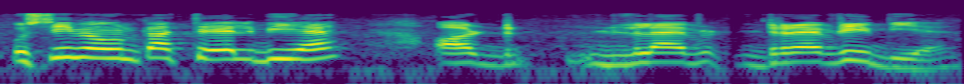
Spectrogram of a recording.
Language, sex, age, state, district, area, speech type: Urdu, male, 18-30, Bihar, Saharsa, rural, spontaneous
